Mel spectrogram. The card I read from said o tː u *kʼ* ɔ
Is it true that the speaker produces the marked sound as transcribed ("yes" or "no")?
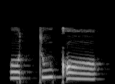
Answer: yes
